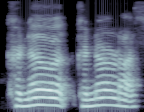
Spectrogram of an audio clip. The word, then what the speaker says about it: Cernunnos: Pronounced Cernunnos.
